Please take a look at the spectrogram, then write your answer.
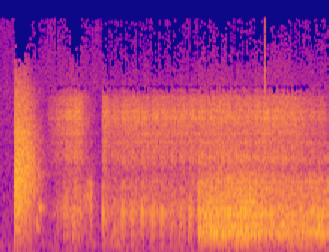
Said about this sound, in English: The magazine blew up. Seems to be Thorson's favorite trick.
